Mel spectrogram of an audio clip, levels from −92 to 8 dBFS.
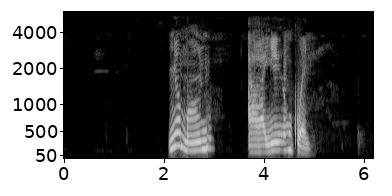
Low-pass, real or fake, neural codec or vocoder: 5.4 kHz; real; none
